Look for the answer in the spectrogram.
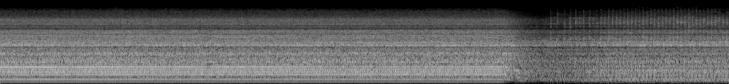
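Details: Stihl BR430 backpack leaf blower, neglected three years, running after the carburetor butterfly was flipped: high steady two-stroke scream held five seconds, then dropping off sharply as the throttle closes; normal running.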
